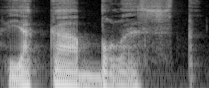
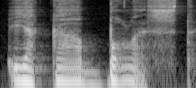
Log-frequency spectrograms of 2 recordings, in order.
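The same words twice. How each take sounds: First: Slow, higher acted sob; sobbed lament. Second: Much higher, slow acted wail of pain; sobbed lament rising. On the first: Katerina alone weeping convulsively, slow sobbing lament. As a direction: draw the words out in pain, as if sobbing. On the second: Katerina alone weeping convulsively, higher slow sob. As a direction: repeat it higher, grief swelling. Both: A narrator's reading. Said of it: "štkala".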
